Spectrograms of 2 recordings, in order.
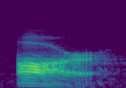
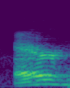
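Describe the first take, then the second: First: The letter is said like the word 'are'. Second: The letter is said like the word 'air'. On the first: The speaker calls it right. "Es como el verbo. Are you coming?" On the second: The speaker calls it wrong. "No es air, porque air es aire"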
